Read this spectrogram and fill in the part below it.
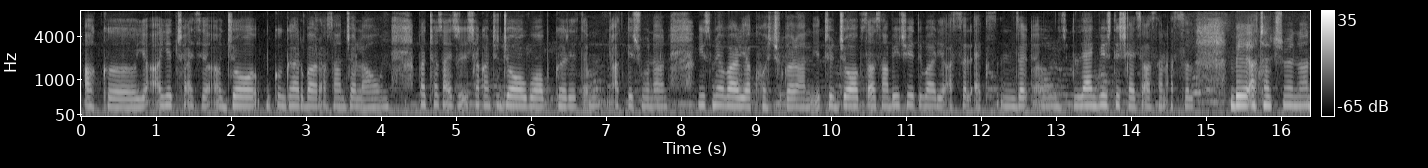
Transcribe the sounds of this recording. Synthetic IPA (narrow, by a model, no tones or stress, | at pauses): ɐkʰj̰jet̪t͡ʃʰiɐ̰sid͡ʒɔːɡʱɐɾbaːɾa̰saːnt͡ʃɐlaːunpɐt̪t͡ʃʰɐsãːst͡ʃʰɐkaːnt͡ʃʰid͡ʒoːbɔːbɡɐɾet̪ʰɐ̰t̪ʰket͡ʃʰuːnaːnjismẽʋaːɽijaːkʰost͡ʃʰukɐɾaːnjḛt͡ʃʰid͡ʒoːbsɐsãːbit͡ʃʰet̪iʋaːɽija̰ːʔɐ̰sɐlɛ̰kzɐ | lɛːŋɡʋid͡ʒt̪it͡ʃʰaːsia̰ːsaːnɐ̰sɨlbeʔɐt͡ʃʰãːnt͡ʃʰenaːn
